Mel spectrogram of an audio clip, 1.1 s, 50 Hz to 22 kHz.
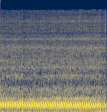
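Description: A CSC RX-3 motorcycle crawls slowly in first gear, its engine giving a steady, close, even drone with no revving or change in pitch.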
